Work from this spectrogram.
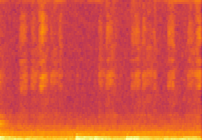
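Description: Chalk or marker writes on a board during a geometry lesson, faint scratchy strokes in short bursts over quiet room tone.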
